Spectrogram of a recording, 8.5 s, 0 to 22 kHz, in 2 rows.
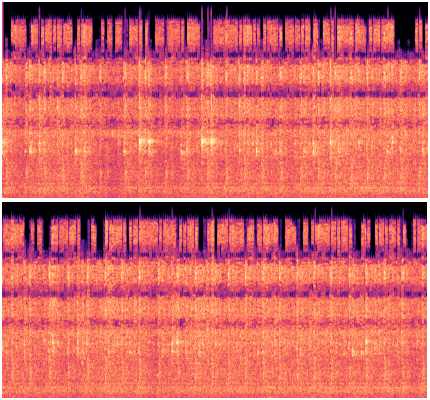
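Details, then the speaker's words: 1967 VW Karmann Ghia air-cooled flat-four, first idle after sitting since 1975: fast, busy, uneven rattly idle not settling; rough idle, timing needs adjusting, likely needs new points and belt, fuel pump to sort, leak present. "alright guys well it's sounding pretty good not too bad considering that's the first time I I've had idling we need to adjust the timing a little bit"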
